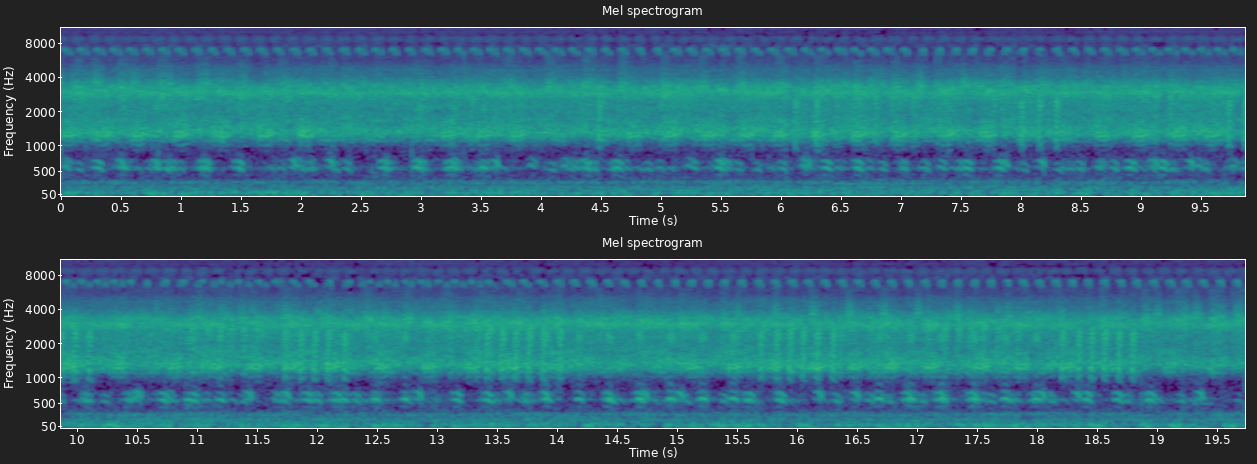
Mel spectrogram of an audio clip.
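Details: Frogs croaking after rain in a thick chorus, fast irregular pulses running through the whole stretch, with a loud continuous high buzzing layer above.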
